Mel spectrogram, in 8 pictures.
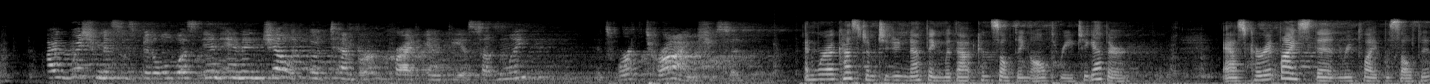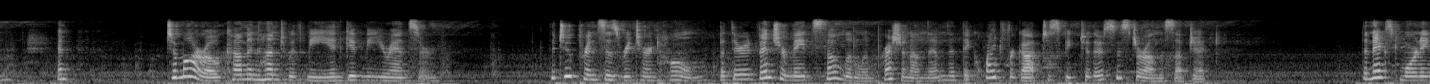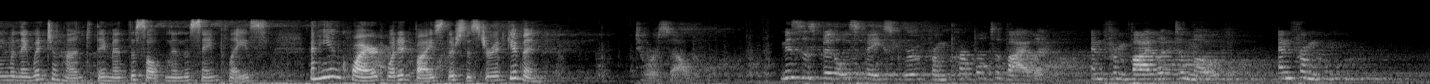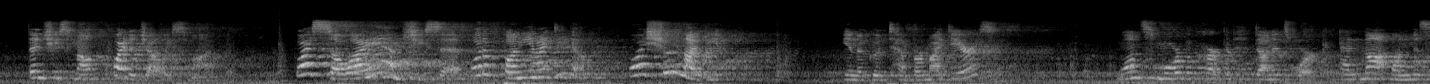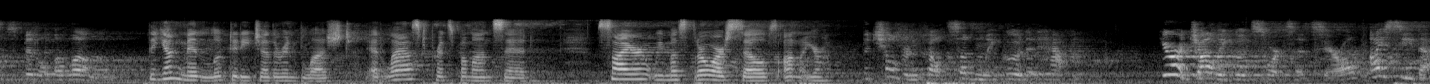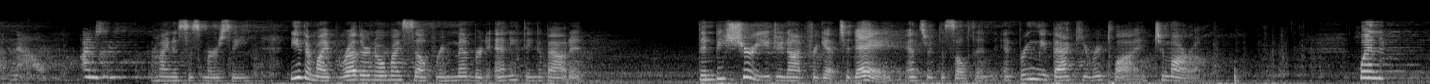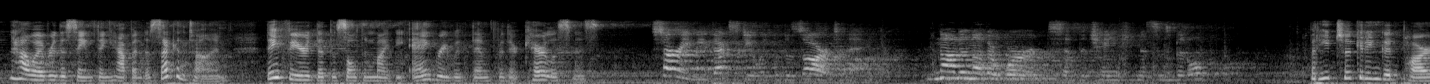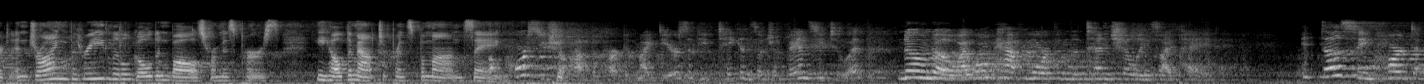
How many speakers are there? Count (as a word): two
